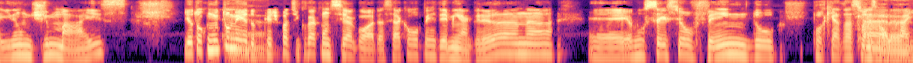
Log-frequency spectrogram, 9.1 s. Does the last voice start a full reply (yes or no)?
no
